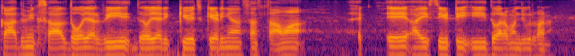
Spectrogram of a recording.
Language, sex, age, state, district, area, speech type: Punjabi, male, 30-45, Punjab, Mansa, urban, read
